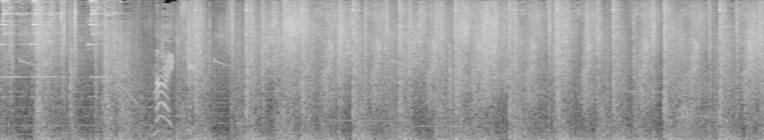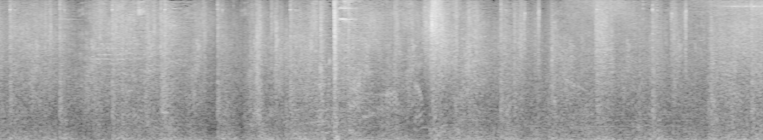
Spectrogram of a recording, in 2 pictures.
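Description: Game combat effects clash and burst in quick succession.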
